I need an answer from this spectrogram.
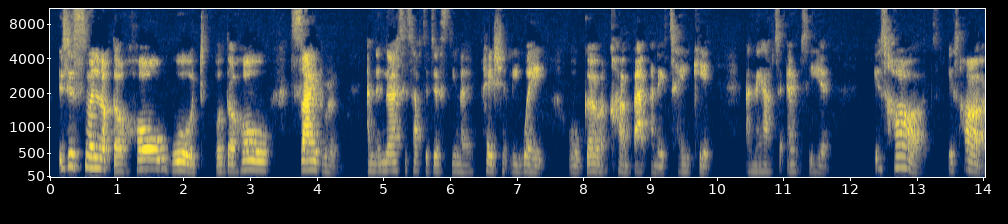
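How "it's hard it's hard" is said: slow, choked-up voice, close to tears. Speaker describing the nurses' work on the ward: getting emotional. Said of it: "I don't want to get emotional".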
